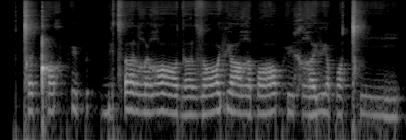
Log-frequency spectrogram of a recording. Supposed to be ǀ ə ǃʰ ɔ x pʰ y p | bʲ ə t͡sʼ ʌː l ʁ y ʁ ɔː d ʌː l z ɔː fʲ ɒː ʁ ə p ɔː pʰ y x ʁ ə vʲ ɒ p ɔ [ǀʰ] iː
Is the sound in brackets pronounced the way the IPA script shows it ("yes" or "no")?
yes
